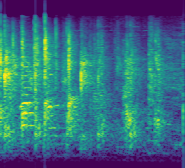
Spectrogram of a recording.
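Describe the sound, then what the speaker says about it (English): Audience clapping at an opera-related evening event, a steady patter of hands from a fairly close crowd, loud and continuous for a couple of seconds without anyone speaking. "We can clap for that"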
